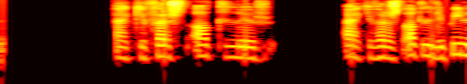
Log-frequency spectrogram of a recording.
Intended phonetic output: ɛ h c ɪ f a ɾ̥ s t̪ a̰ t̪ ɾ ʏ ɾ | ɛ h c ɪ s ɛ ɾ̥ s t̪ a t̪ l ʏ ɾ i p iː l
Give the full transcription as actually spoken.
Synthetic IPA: ɛ h c ɪ f ɛ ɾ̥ s t̪ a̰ t̪ l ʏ ɾ | ɛ h c ɪ f ɛ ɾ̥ s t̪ a t̪ l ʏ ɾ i p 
